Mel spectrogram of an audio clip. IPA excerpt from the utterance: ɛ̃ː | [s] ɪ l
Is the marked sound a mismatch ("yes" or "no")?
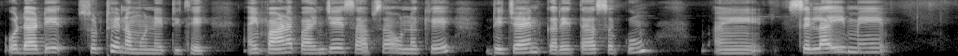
no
